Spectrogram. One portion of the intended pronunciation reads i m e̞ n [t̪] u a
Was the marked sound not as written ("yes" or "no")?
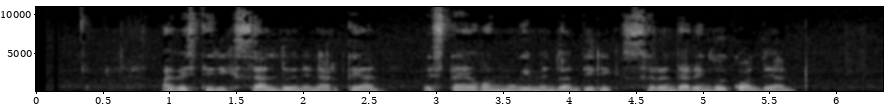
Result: yes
